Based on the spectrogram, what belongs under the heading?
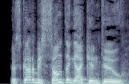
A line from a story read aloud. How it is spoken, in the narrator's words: I yelled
